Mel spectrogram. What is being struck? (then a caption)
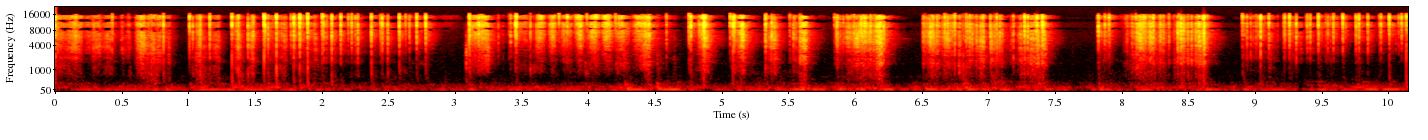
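Salt crystal lamp. Long nails scratch and tap across the uneven, rocky surface of a medium, solid, rough orange Himalayan salt rock lamp that is lit from inside. The sound is dry, bright, hissy scraping in quick bursts with brief silent gaps, over a faint steady low hum.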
